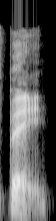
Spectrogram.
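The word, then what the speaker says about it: Behn: Is it Ben? Is it Bain? It's Bain. Bain.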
